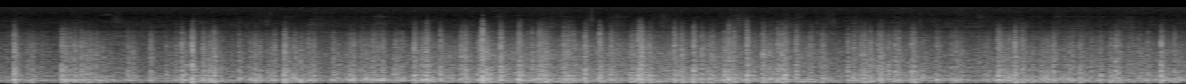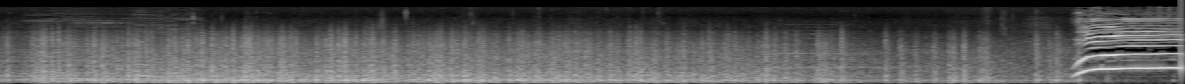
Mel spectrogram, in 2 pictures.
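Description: A fireworks display: a dense, continuous run of pops and crackling bangs from many shells bursting at once, swelling and easing in loudness.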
